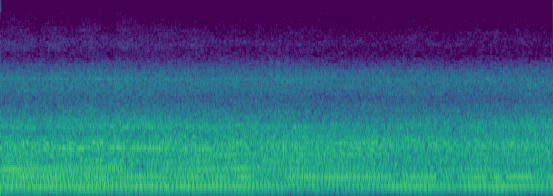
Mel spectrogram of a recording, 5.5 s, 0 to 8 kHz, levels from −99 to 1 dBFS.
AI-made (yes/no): no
